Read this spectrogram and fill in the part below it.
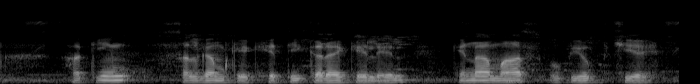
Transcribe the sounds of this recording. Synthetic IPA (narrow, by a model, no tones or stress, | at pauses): həkiːm | səlɡəmkekʰeːt̪ikəɾəɪkeleːl | kɪnamaːs | ʊpjoɡ̚t̪t͡ʃʰije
